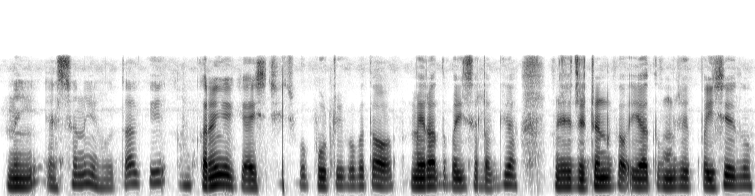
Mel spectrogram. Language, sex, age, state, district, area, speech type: Hindi, male, 30-45, Madhya Pradesh, Hoshangabad, rural, spontaneous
